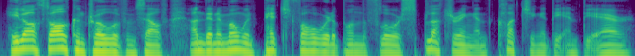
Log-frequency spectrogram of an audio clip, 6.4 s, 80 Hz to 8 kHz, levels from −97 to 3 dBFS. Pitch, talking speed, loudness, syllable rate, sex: 110 Hz, 210 wpm, -18 LUFS, 5.3 syllables/s, male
